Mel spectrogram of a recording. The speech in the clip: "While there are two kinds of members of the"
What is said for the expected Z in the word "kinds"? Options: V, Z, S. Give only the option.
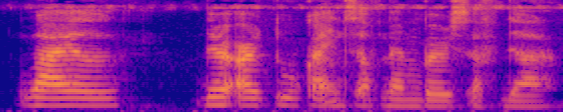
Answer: S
